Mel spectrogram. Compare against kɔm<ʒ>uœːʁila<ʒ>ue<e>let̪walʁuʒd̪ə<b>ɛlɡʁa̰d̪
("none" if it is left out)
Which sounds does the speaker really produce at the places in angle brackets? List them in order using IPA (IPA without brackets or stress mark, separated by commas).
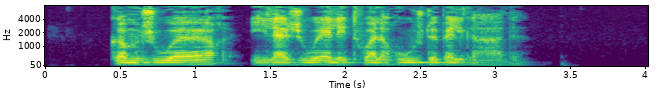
ʒ, ʒ, a, b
